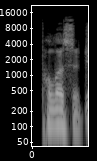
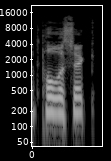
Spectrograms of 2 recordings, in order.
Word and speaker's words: Pulisic: Pulisic. Yep. I'm saying that wrong. Christian Pulisic. Am I saying that right now? – Yeah, Pulisic.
